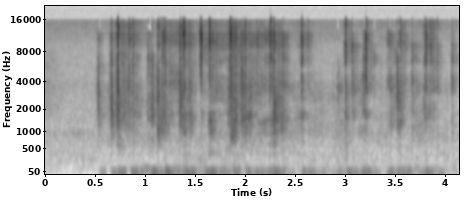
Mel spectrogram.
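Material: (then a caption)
Wood. Long green acrylic nails tap and scratch across a woven wooden slat mat, making a quick run of sharp, bright clicks and dry scraping over a low steady hum. The taps are short and dead, with no ring after each strike.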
